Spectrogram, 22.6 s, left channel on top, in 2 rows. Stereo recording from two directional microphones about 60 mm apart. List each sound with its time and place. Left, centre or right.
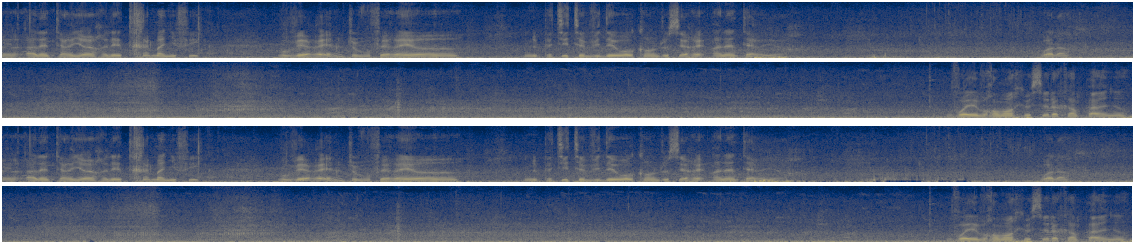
0.2 s speech: centre
10.4 s speech: centre
12.4 s vehicle: centre
13.6 s vehicle: right
20.8 s speech: left
21.1 s speech: centre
